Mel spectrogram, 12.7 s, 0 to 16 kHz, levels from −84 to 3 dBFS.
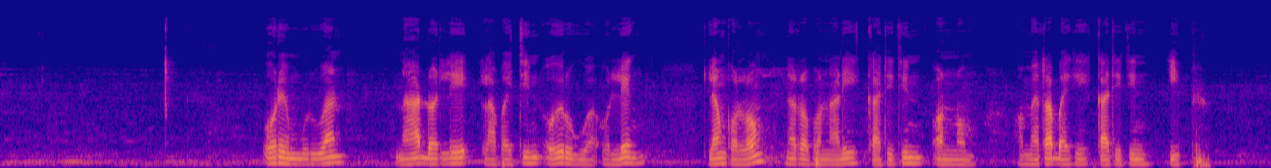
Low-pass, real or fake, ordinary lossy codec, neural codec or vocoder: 10.8 kHz; real; none; none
